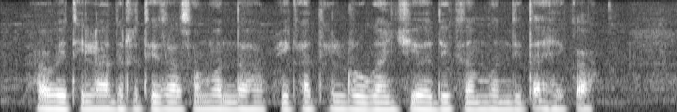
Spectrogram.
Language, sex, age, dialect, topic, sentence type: Marathi, male, 25-30, Standard Marathi, agriculture, question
